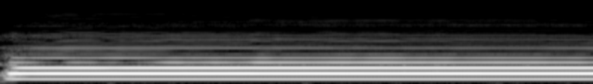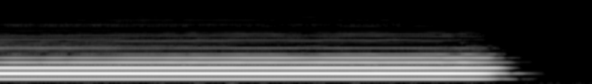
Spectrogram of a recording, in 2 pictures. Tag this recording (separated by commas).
Music, Wind instrument, Musical instrument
